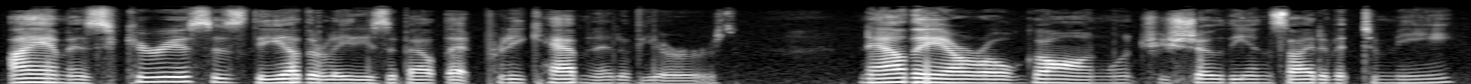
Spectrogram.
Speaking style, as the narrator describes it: The doctor laughed in his pleasantest manner

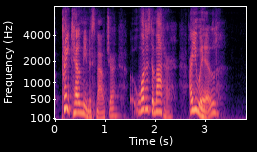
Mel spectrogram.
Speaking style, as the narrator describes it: Quite alarmed at being the only recipient of this untimely visit, and the only spectator of this portentous behaviour, I exclaimed again

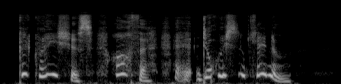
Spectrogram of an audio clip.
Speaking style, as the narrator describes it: cried that lady

